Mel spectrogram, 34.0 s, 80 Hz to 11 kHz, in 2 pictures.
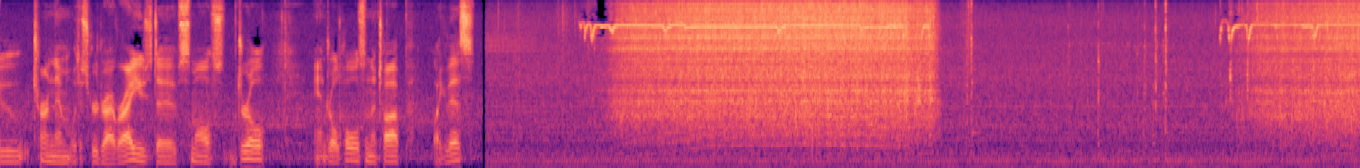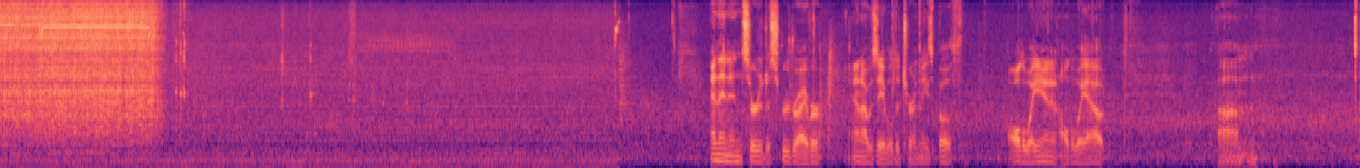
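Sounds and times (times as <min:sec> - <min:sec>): electric drill whining: 0:07.2 - 0:11.8, 0:15.2 - 0:19.3.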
